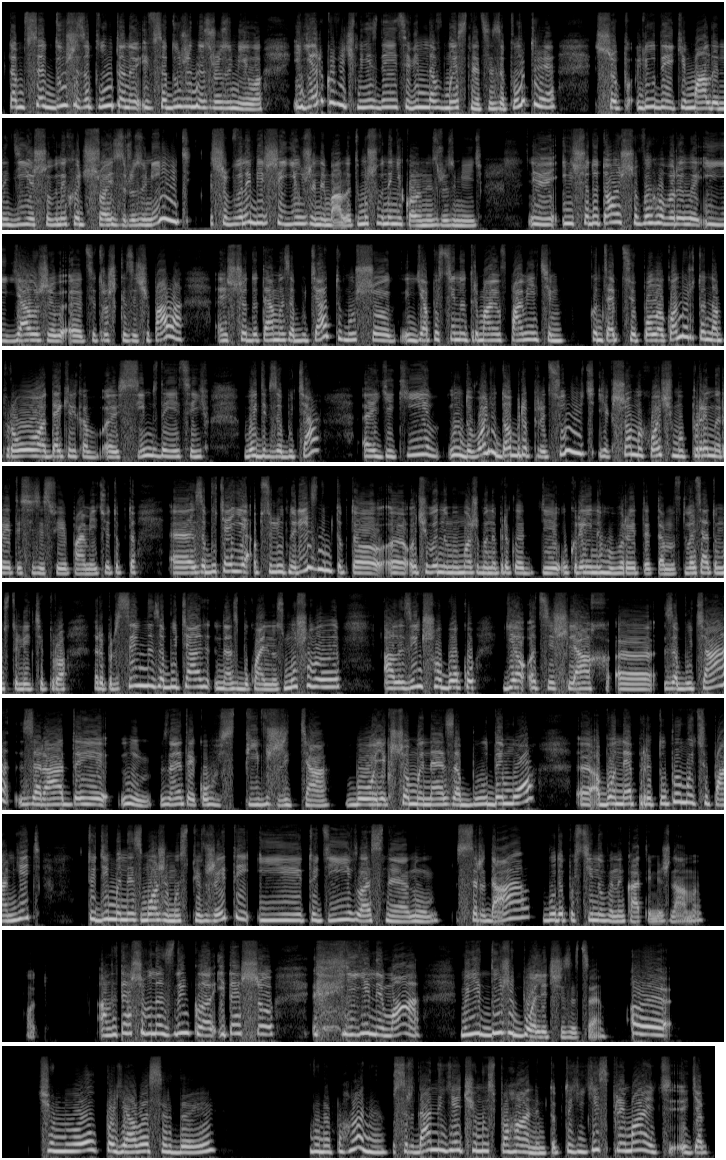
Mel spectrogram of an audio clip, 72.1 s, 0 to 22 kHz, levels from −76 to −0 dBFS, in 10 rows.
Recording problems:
distortion; heavy; 5 dB below the speech

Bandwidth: 14.5 kHz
